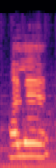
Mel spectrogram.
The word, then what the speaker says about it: Hala: am beyond grateful uh my name is Hal it's pronounced like halah and thank you so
